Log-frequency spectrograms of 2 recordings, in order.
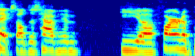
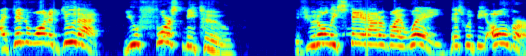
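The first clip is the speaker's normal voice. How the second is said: high, angry shouted yell; 7 semitones higher than usual. A game narrator voices Lighthouse after the flash blinds Protector, yelling. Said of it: "you hear Lighthouse yell".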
